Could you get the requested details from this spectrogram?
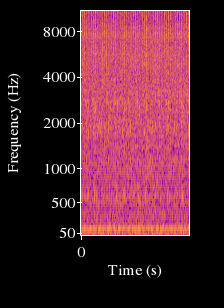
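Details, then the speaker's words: Dodge Journey petrol engine idling with code P0301, engine shaking: steady low thrum with faint lumpy pulse; cylinder one misfire, swapping coils moved the fault, confirming a bad ignition coil. "P0301 son on misfire let's take a look motor's actively shaking to be a to act in this fire unplug cylinder one no"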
